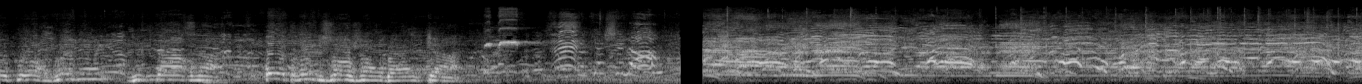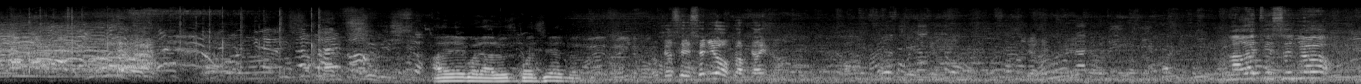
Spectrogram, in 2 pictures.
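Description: A crowd of spectators cheers and calls out outdoors.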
